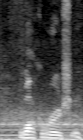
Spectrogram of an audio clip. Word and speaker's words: Wakarusa: Um, so of course there's a bridge here and I can't pronounce the name of the river. Wakarooa. Walkarooa.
